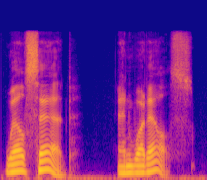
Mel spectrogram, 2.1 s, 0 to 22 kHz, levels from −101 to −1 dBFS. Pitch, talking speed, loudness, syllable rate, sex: 120 Hz, 145 wpm, -17 LUFS, 4.1 syllables/s, male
